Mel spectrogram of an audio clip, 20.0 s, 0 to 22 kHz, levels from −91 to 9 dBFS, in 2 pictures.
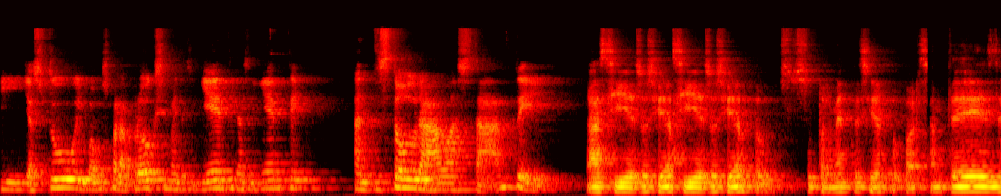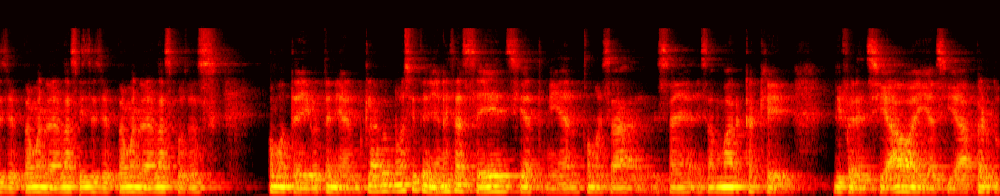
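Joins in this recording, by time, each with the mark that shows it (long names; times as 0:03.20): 0:06.73: the same again, the last 0.69 s
0:09.27: cut off before it has died away
0:10.81: the same again, the last 0.94 s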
